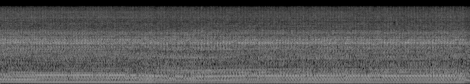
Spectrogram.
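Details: STIHL MS291 chainsaw with hard starting, bogging and poor idle (fuel sample fine): a buzzy high-pitched drone that sags and won't hold idle when throttled down, and it feels wrong when pulled over.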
